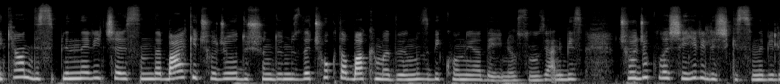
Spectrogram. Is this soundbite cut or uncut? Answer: uncut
